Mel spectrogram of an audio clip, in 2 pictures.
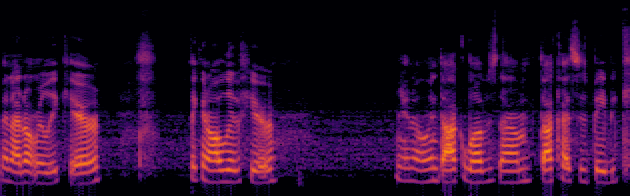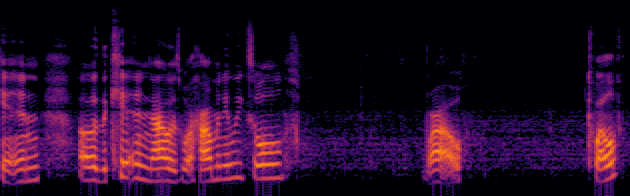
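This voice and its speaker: Woman host, mid-range voice, talking alone in a loose, confessional ramble, quiet and shaky. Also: mid-range voice, fairly even intonation, measured pace, pauses often, rough recording. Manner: rambling and confessional, with frequent fillers. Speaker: podcast host. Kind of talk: candid personal monologue.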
